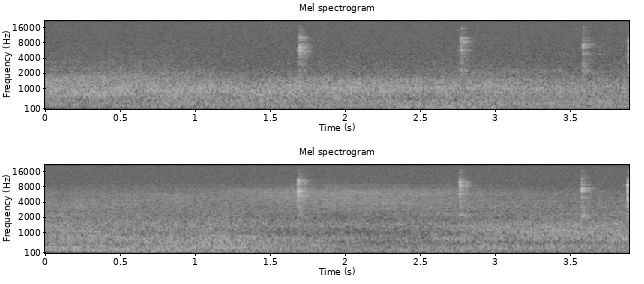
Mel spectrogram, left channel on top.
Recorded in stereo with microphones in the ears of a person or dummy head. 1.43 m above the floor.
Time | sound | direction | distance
1.7 | scissors | 70° right (ahead or behind) | 2.5 m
